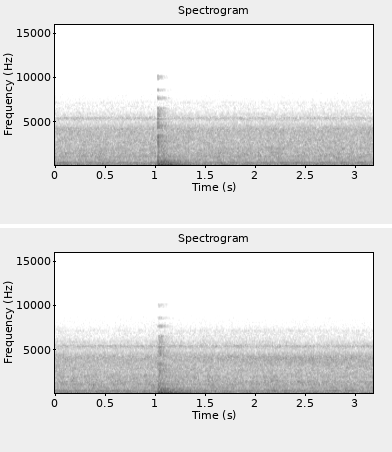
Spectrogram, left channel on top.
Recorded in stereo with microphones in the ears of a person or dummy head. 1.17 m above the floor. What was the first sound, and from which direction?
Breathing, 45° left (ahead or behind).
